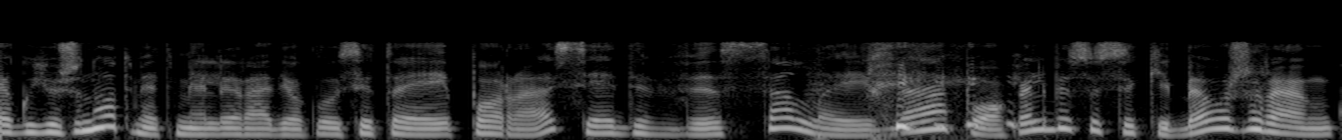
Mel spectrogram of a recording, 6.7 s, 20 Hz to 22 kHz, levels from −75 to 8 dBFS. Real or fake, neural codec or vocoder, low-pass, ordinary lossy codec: real; none; 7.2 kHz; Opus, 64 kbps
